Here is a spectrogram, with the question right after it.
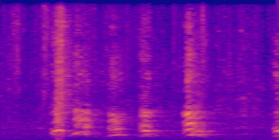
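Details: Jack Russell terrier at a vehicle inspection station in Samandıra provoking the dogs kept there: five sharp, ringing barks in about three seconds, irregularly spaced, with a man's voice urging it on nearby.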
